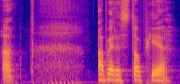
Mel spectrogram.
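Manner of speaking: ordinary talk, nothing marked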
